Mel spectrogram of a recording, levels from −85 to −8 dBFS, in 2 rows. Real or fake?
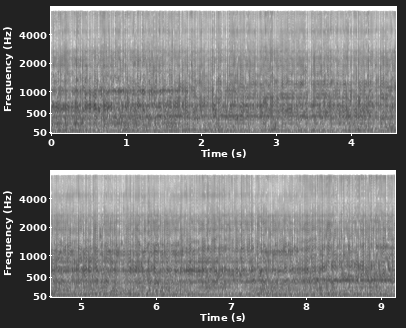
fake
